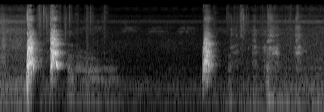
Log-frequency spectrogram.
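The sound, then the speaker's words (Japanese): A dog barks at a passerby, twice in quick succession and loud, then falls silent before one more sharp bark and a few softer yips trailing off. “どうしたん何何 びっくりした急に吠えたなそらそらああ通行人の人ね”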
